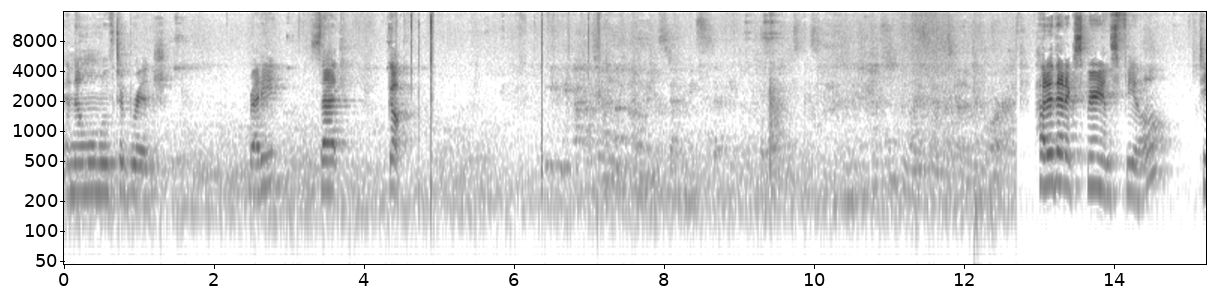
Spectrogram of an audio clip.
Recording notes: This is a live excerpt of a recording during a yoga enrichment teacher training lecture for a group of yogis studying to be teachers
